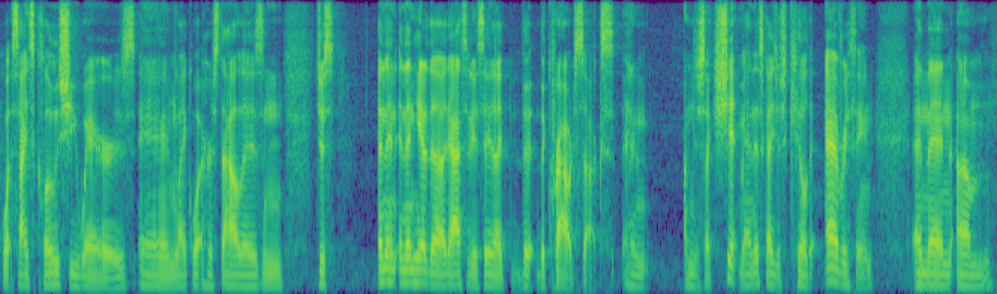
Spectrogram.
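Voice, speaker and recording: Low-voiced man rambling through a casual story. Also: clear, resonant tone. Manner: rambling and hesitant, with frequent 'like' and 'you know'. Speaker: amateur stand-up comedian telling of a first open mic. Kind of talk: casual first-person storytelling.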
